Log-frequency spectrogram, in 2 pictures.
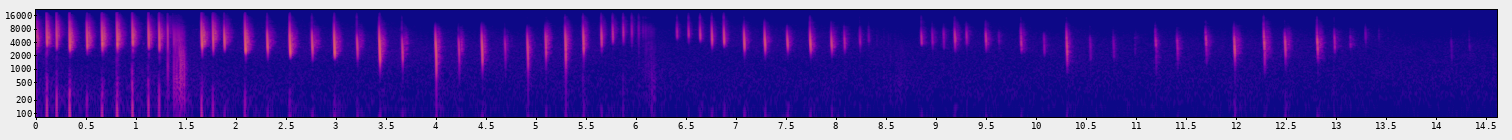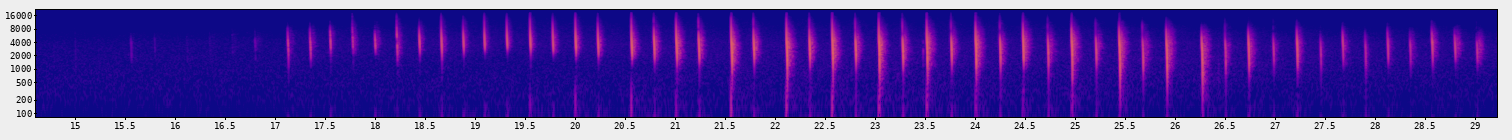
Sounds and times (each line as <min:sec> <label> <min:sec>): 0:00.0 bats echolocating 0:13.4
